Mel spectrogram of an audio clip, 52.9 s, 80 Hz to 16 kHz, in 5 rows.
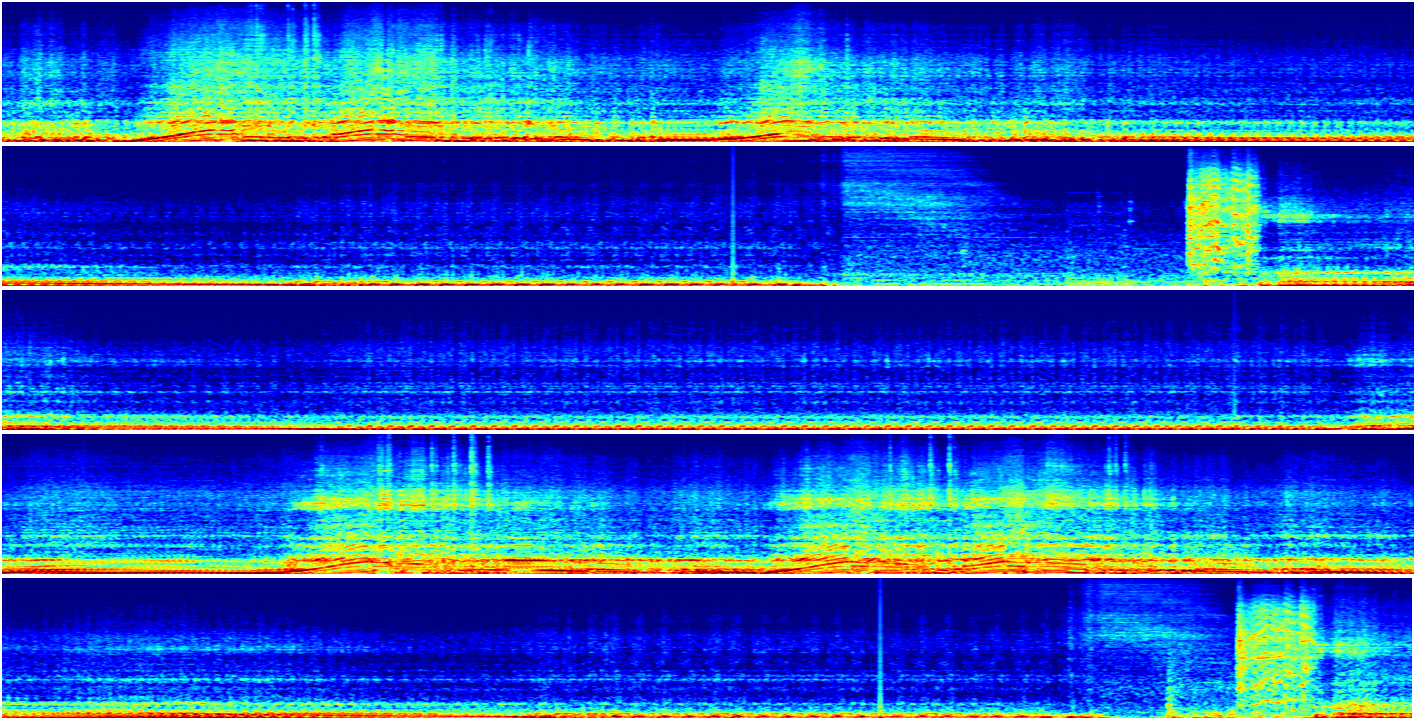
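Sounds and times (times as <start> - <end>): engine revving: 0.0 - 8.6, 19.5 - 22.1, 31.2 - 43.1, 50.3 - 52.9
engine starting and idling: 18.8 - 21.3, 50.2 - 52.9.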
